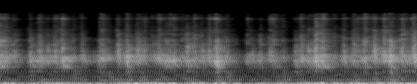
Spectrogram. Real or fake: fake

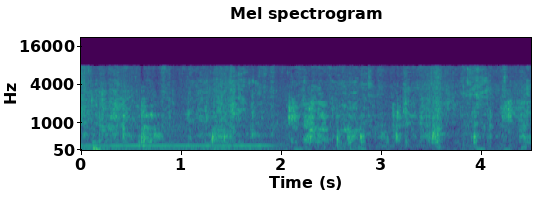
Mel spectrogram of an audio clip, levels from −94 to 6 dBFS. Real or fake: real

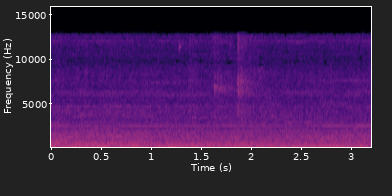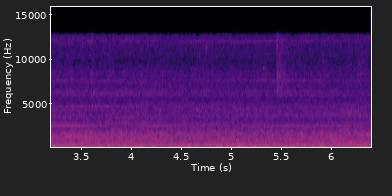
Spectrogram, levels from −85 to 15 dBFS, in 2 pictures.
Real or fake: real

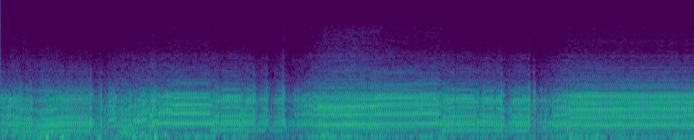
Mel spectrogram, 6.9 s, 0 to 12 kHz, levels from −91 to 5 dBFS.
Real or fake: real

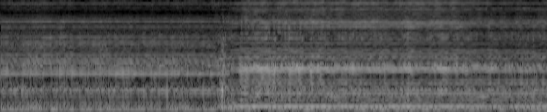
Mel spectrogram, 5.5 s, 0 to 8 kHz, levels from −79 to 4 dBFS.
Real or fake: fake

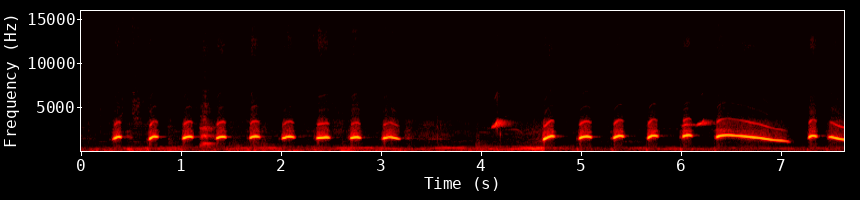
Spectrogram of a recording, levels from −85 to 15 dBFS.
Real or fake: real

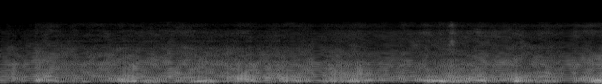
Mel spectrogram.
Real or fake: fake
